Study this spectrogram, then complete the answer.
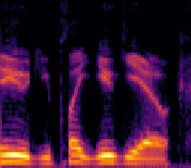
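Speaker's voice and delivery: normal talking voice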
